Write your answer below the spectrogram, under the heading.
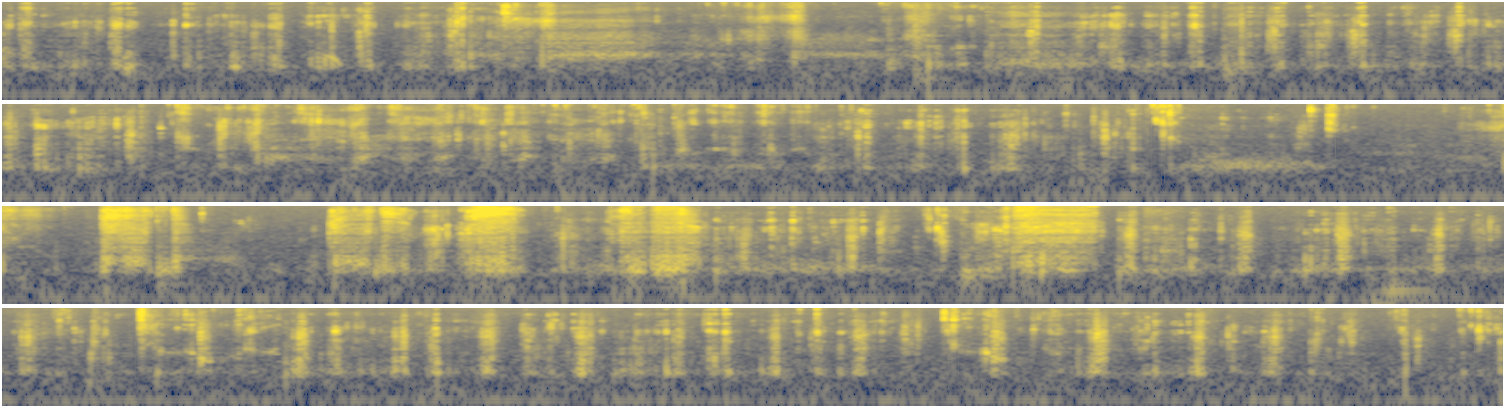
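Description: Close-miked chewing of enoki mushrooms in spicy sauce: a dense run of wet, crunchy mouth clicks, with louder wet slurps around the middle as strands are sucked in.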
